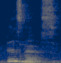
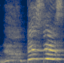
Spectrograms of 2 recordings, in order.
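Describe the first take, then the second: First: It is said in a calm, slightly sweet tone. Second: It is said with loud, high excitement. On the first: The dog is cued without being interrupted. The speaker calls it right. "in a normal tone of voice, a little bit of sugar in your voice" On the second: The owner is thrilled the dog is not peeing indoors. The speaker calls it wrong. "we put so much excitement in it"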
